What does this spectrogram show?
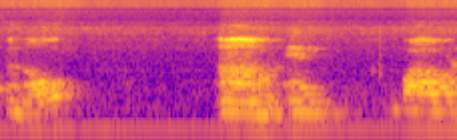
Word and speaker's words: phenol: Phenol is this molecule here. Right? And so you want to emphasize the OL when you have phenol to avoid confusion there.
